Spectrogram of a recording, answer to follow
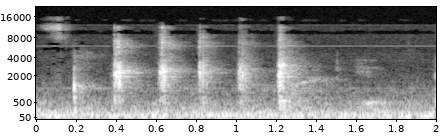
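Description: A quick run of about six light, sharp clicks or taps in the first second and a bit, then faint room tone.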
